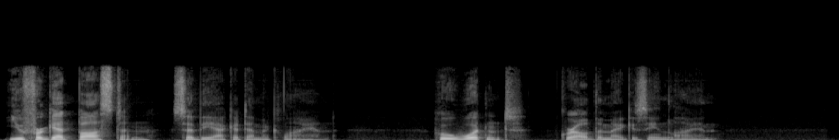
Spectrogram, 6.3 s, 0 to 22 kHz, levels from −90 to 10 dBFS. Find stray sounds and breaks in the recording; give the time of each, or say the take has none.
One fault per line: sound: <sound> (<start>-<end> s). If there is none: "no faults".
no faults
